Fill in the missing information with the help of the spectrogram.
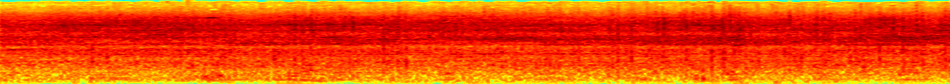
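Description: Steady hiss of steam escaping from steam locomotives standing and moving slowly at a station, with no exhaust beats.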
